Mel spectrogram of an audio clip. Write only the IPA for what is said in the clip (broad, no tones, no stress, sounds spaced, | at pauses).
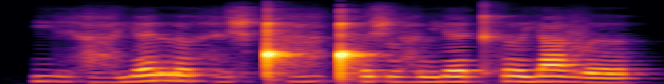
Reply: j e̤ h a̤ j ɛ r ə h ɛ̤ ʃ ǃʰ a̤ ǃʰ ə ʃ l a̤ l j ɛ kʰ ə j a v ə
